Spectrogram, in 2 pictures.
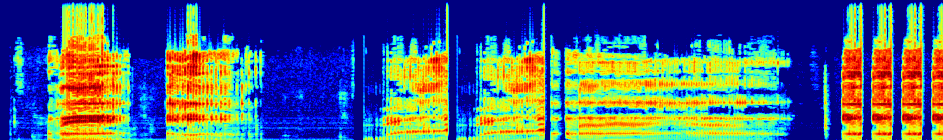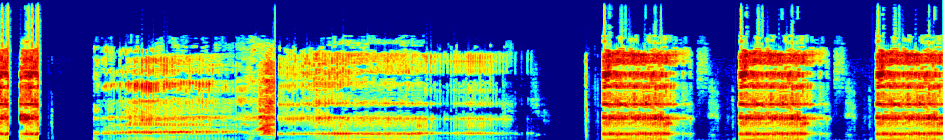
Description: mee burping :)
